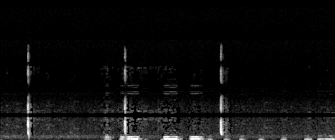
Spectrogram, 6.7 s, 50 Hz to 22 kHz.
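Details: At a barrel nest on January 13, 2022, 7:19 AM, a great horned owl pair calls, the male hooting with gular-like sounds and the female's hoot less deep. A few sharp clicks, then a steady series of low hoots.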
